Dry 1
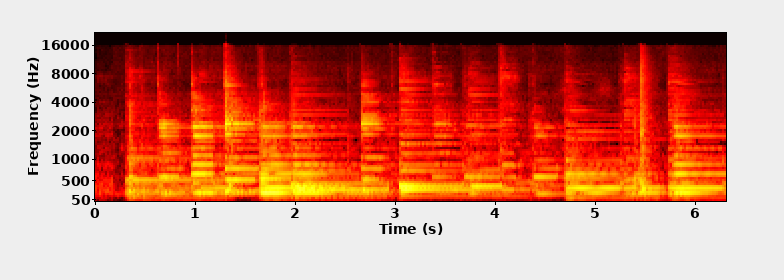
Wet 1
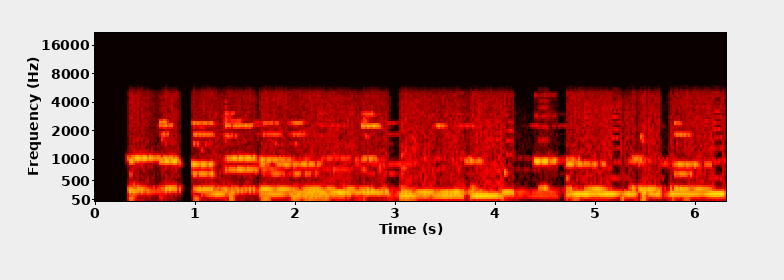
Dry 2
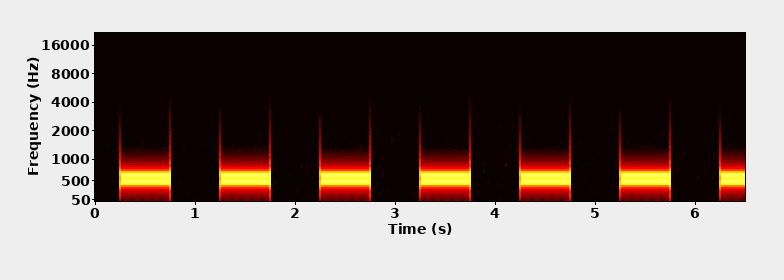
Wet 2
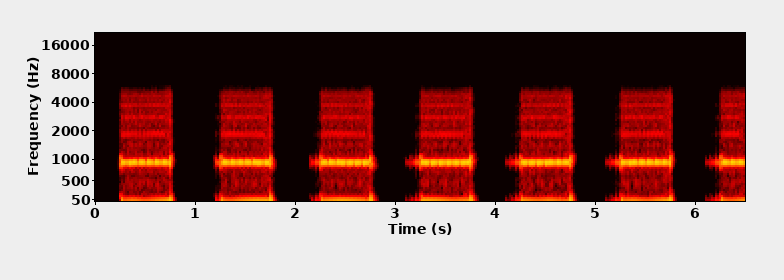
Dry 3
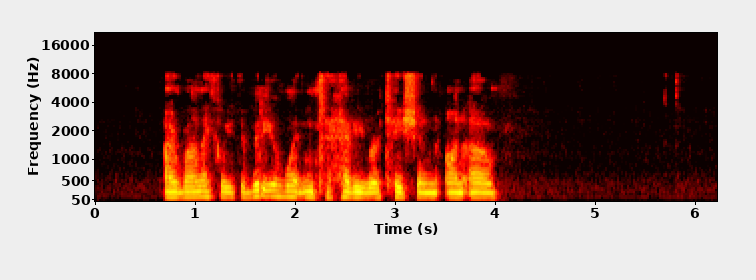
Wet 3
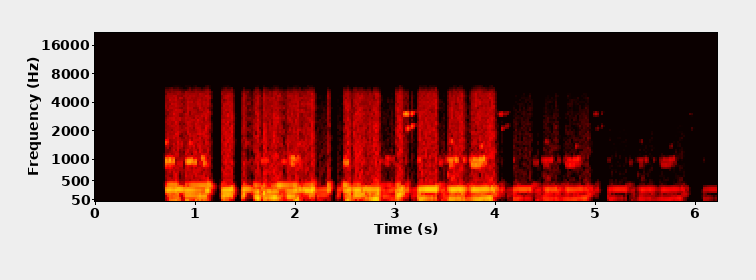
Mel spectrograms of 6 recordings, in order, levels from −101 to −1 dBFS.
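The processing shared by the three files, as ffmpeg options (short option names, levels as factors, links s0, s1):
-filter_complex "[0:a]afftfilt=real='real(if(between(b,1,1008),(2*floor((b-1)/24)+1)*24-b,b),0)':imag='imag(if(between(b,1,1008),(2*floor((b-1)/24)+1)*24-b,b),0)*if(between(b,1,1008),-1,1)':win_size=2048:overlap=0.75,agate=range=0.0562:threshold=0.00891:ratio=16:detection=peak,afftfilt=real='re*gte(hypot(re,im),0.1)':imag='im*gte(hypot(re,im),0.1)':win_size=1024:overlap=0.75,adynamicequalizer=threshold=0.02:dfrequency=1200:dqfactor=1.4:tfrequency=1200:tqfactor=1.4:attack=5:release=100:ratio=0.375:range=1.5:mode=boostabove:tftype=bell,acrossover=split=85|940[s0][s1][s2];[s0]acompressor=threshold=0.0316:ratio=4[s3];[s1]acompressor=threshold=0.0398:ratio=4[s4];[s2]acompressor=threshold=0.0224:ratio=4[s5];[s3][s4][s5]amix=inputs=3:normalize=0,alimiter=limit=0.0891:level=0:latency=1:release=111,areverse,acompressor=threshold=0.0112:ratio=8,areverse,acrusher=bits=4:mode=log:mix=0:aa=0.000001,flanger=delay=9.4:depth=5.9:regen=-29:speed=1.2:shape=triangular,asplit=2[s6][s7];[s7]adelay=949,lowpass=f=2600:p=1,volume=0.119,asplit=2[s8][s9];[s9]adelay=949,lowpass=f=2600:p=1,volume=0.35,asplit=2[s10][s11];[s11]adelay=949,lowpass=f=2600:p=1,volume=0.35[s12];[s6][s8][s10][s12]amix=inputs=4:normalize=0,aresample=11025,aresample=44100,volume=2.24"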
